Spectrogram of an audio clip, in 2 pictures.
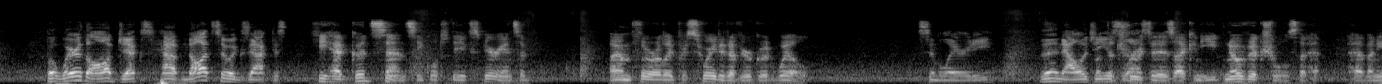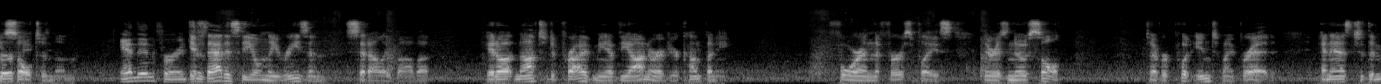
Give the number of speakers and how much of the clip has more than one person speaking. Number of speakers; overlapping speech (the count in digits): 2, about 7%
